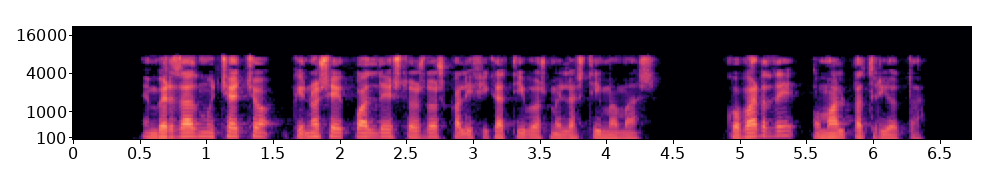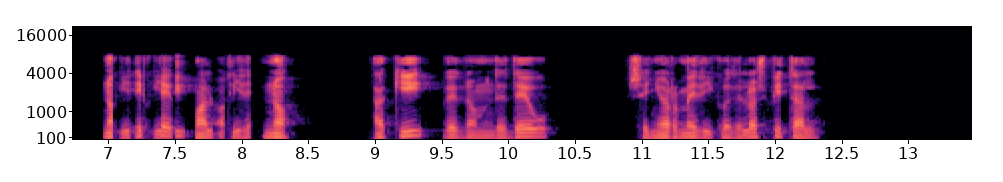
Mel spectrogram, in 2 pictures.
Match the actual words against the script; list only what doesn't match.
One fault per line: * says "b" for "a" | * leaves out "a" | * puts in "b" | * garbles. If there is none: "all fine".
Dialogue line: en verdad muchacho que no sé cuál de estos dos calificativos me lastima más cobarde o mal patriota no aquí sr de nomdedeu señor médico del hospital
* garbles
* leaves out "sr"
